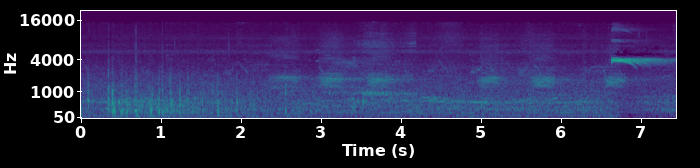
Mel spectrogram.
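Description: A bird calls over and over in short, evenly spaced calls through the middle. Near the end, a short, loud whistle blast comes in at one steady high pitch. Early on there is a quick flurry of sharp taps and slaps.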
